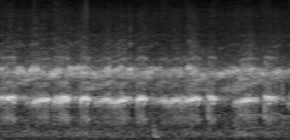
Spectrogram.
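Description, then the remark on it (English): A dense chorus of frogs croaks continuously, many overlapping calls forming a steady, pulsing drone with no one speaking, in a trailer for the American International Pictures film Frogs. “Frogs lay hundreds of millions of eggs every year. What would happen if they all hatched?”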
